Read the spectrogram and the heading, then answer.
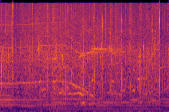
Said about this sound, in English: Come on, let's clap for him, parents. Come on, let's clap for him.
